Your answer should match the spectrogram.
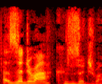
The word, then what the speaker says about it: Zdrok: How do you pronounce this beautiful last name, by the way, ma'am? Zdrok.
